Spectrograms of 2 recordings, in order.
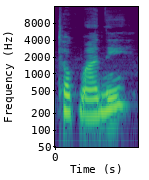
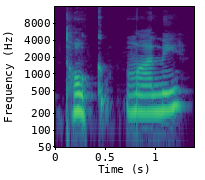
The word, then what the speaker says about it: Tokmanni: So you overpronunciate the first part, so it's talk. Was it Tokmanni? Yeah, Tokmanni? I think so. Okay. But you like overpronunciate the first like two letters. So Tokmanni?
